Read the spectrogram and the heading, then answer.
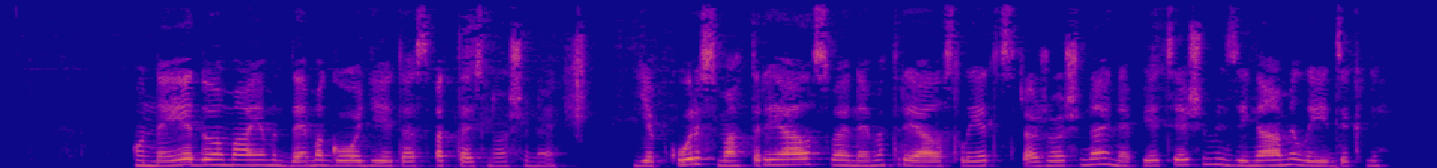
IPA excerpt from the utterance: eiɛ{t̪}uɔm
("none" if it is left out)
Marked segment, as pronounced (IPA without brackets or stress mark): d̪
